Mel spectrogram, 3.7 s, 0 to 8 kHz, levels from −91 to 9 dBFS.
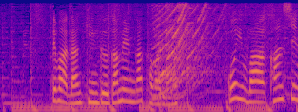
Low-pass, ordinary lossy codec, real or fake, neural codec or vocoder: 7.2 kHz; none; real; none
